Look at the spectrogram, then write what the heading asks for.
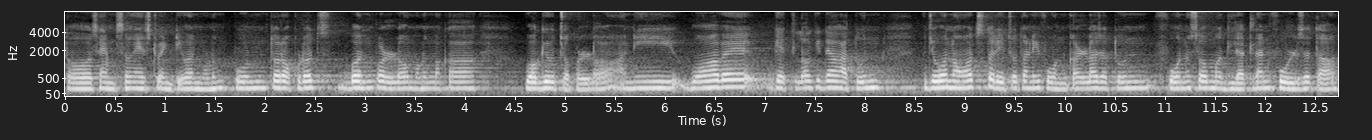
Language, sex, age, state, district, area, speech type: Goan Konkani, female, 18-30, Goa, Bardez, urban, spontaneous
